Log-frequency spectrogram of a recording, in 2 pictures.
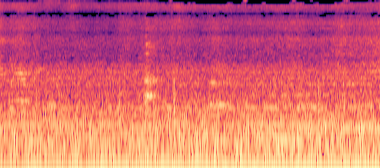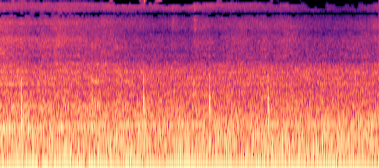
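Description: Steady low rumble inside a moving NJ Transit passenger train car as it rolls along the rails, with a few faint clicks scattered through it.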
